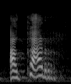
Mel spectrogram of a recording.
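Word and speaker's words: עקר: que fue escrito, aparece una palabra que es akar, A-Q-A-R, se pronuncia akar, que significa esterilidad.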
